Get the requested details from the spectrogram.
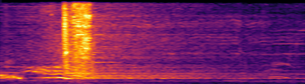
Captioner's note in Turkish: Bağırma sesi; Kılıç sesi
